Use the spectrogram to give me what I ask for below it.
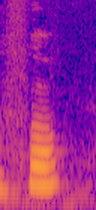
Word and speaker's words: faut: escrito IL y en otra palabra FAUT pronunciado fo, que significa hay que.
